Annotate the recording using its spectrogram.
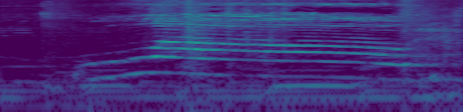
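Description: A long, drawn-out, high-pitched vocal cry from a person, like a delighted "ooh" or "aww". It starts about half a second in, rises in pitch, then glides slowly down over about a second and a half.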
